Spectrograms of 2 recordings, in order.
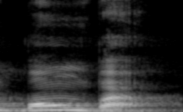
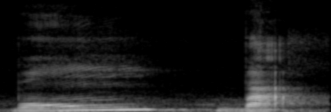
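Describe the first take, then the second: First: Said in the usual way. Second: "Bomba" split into two drawn-out syllables. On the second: Shown as a demonstration. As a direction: sound out "Bomba" slowly, bom... ba. Syllable demonstration of the word.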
